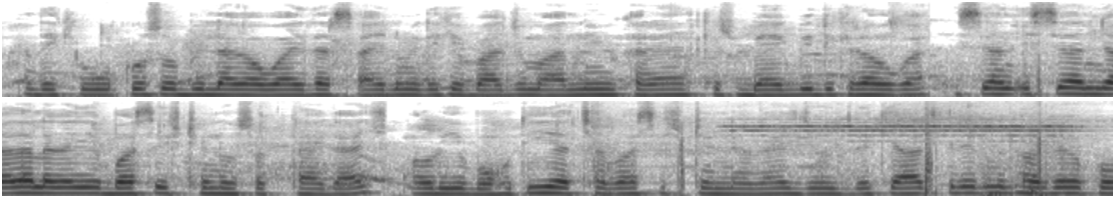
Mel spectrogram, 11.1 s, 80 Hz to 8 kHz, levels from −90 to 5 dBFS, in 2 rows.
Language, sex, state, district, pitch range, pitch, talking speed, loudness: Hindi, female, Bihar, Gaya, 165-180 Hz, 170 Hz, 275 wpm, -24 LUFS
